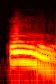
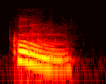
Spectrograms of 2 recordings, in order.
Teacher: Huruf qaf dia tebal sedikit daripada huruf kaf.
